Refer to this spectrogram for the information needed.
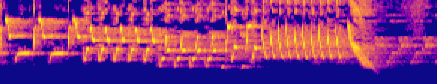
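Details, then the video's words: European goldfinch competition song, dense fast twittering with repeated high chirps about four per second, rising into a rapid rattling trill before a buzzy ending. "chant de Chardonnerêt de concour top"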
